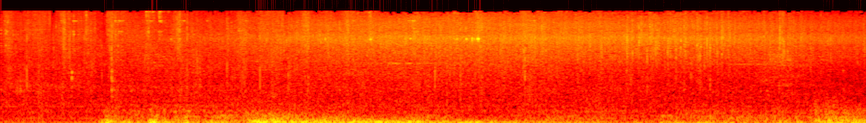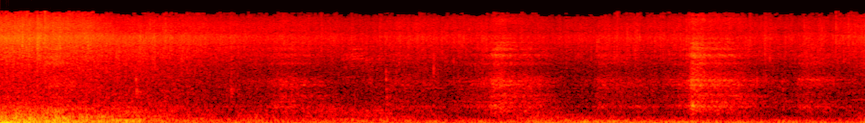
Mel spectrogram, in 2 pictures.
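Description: A large fire roars and crackles in the distance.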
